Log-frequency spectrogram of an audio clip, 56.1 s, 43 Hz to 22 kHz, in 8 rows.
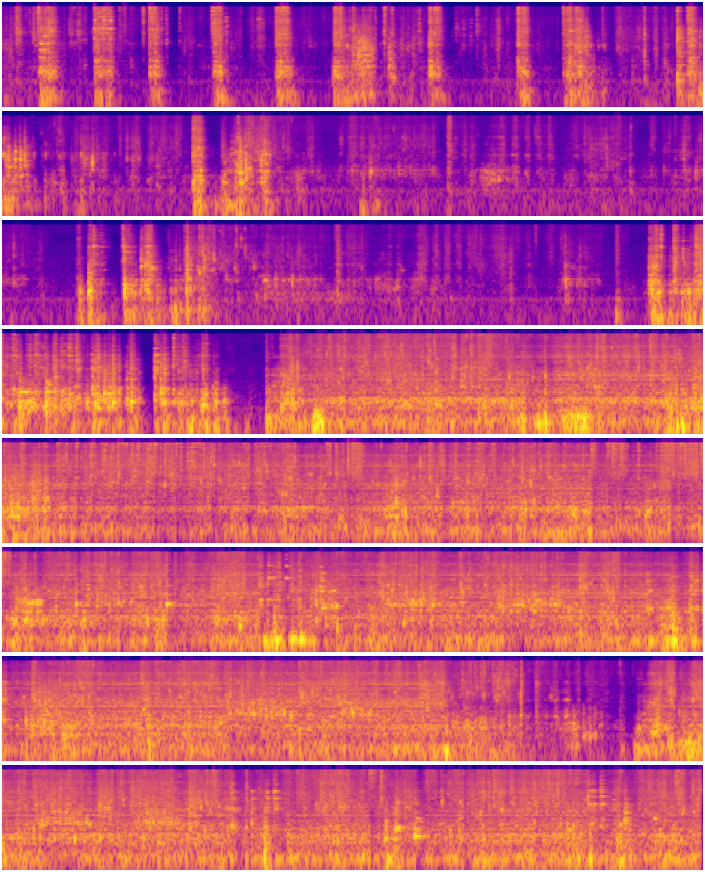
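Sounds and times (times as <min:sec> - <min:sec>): tap water running into sink: 0:23.7 - 0:47.4, 0:48.5 - 0:56.0.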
